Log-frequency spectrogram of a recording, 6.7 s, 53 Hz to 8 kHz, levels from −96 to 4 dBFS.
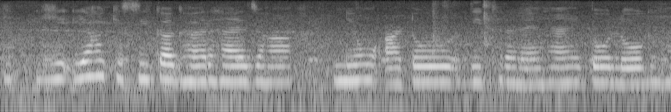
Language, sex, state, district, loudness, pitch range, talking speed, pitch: Hindi, female, Chhattisgarh, Raipur, -19 LUFS, 200-220 Hz, 125 wpm, 205 Hz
